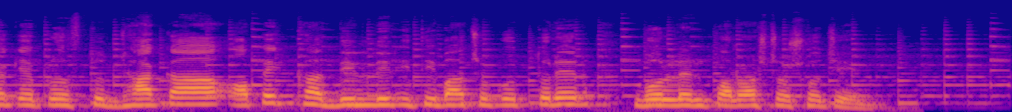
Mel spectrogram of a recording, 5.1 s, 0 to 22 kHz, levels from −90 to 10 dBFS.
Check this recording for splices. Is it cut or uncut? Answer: uncut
